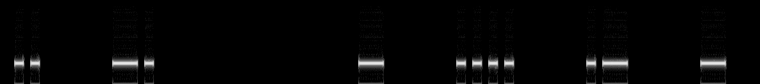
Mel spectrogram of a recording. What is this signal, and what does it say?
Morse code, heard as a keyed tone, about 15 wpm, spaced as for 8 wpm, 1000 Hz. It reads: IN THAT
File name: 8wpm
